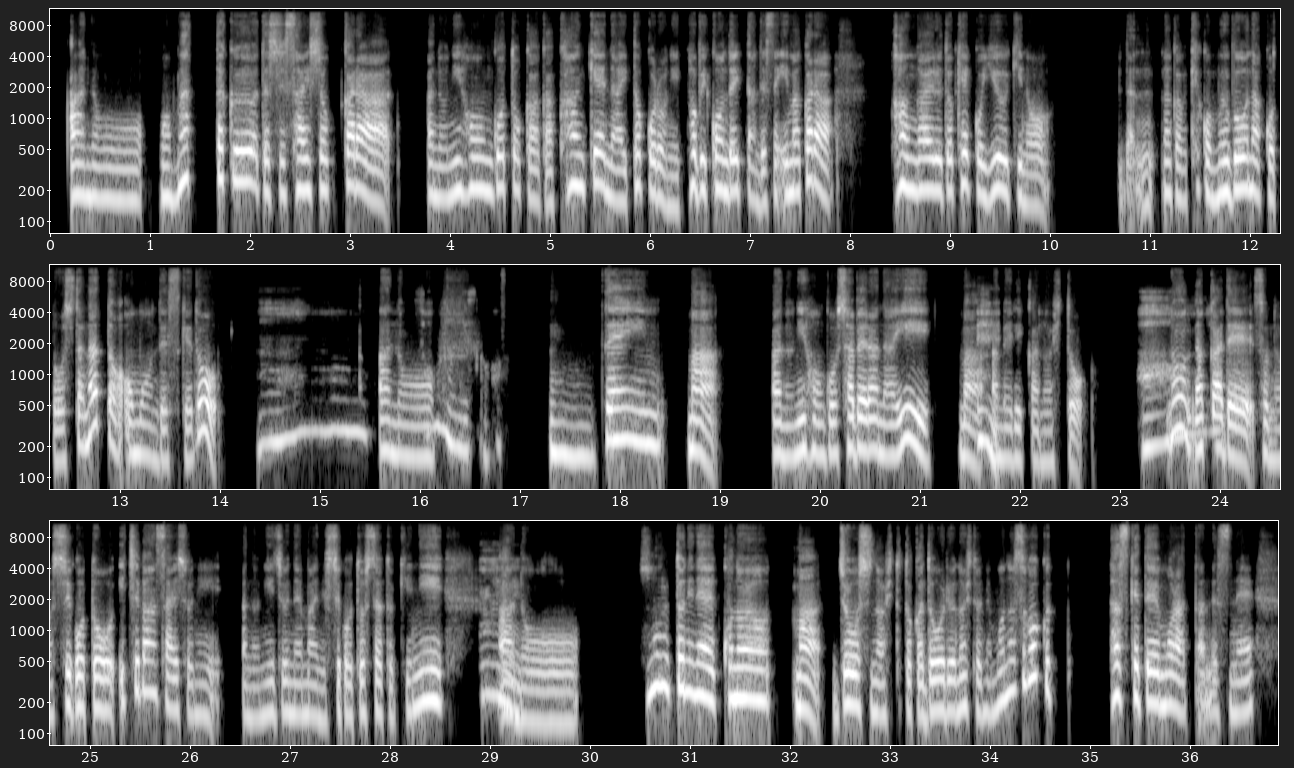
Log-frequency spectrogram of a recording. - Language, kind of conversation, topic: Japanese, podcast, 支えになった人やコミュニティはありますか？
- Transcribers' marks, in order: other background noise; tapping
